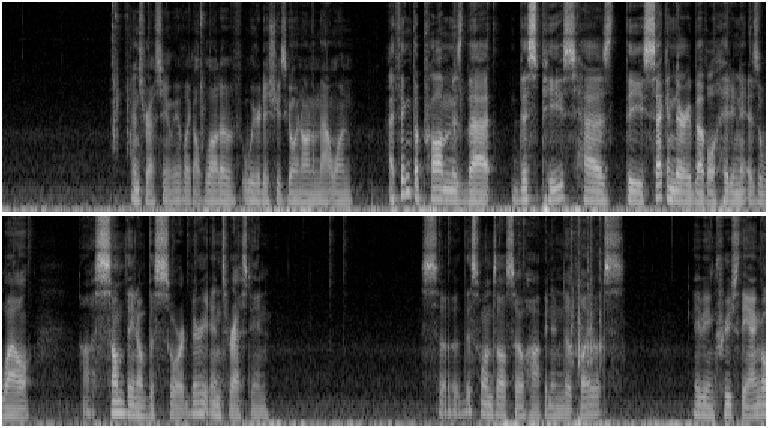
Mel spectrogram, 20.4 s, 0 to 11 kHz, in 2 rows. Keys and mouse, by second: 1.7 alt+v, 2.6 q, 3.5 middle click, 5.6 middle click, 6.2 alt+v, 9.6 click, 12.4-13.0 drag, 13.4 click, 14.8-16.1 drag, 17.2-19.1 drag.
